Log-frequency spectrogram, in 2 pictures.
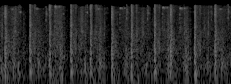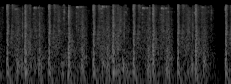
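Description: A horse's hooves clop on a dirt track.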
